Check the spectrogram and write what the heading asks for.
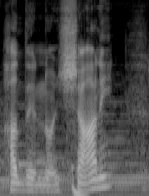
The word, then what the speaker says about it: Haudenosaunee: Nueva Inglaterra y Canadá, los Haudenosaunee, así como se pronuncia en inglés, Haudenosaunee, los Cherokees, miren, en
